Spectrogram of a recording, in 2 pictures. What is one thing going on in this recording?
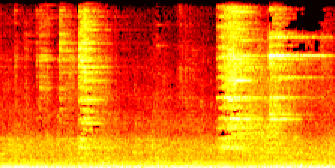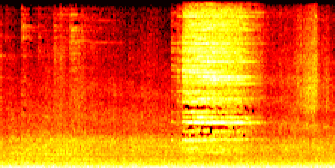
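Train wheels squeal sharply on the rails in short bursts.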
